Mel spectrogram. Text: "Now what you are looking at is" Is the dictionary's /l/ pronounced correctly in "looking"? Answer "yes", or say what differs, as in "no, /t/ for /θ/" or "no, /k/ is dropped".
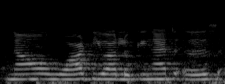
yes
